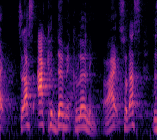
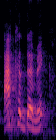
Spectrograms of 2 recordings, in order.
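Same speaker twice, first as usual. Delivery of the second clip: ACADEMIC set apart with deliberate emphasis; emphasized ACADEMIC. Shown as a demonstration. Teacher naming the first way of learning, ACADEMIC emphasized. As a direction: lean on ACADEMIC as a term. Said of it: "to emphasize academic".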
